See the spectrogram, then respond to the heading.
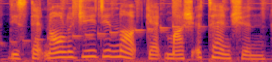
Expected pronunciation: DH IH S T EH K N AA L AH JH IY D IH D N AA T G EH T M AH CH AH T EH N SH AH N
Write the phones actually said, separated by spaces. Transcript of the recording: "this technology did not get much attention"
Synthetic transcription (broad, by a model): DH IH S T EH K N AA L AH JH IY D IH D N AA T G EH T M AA CH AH T EH N SH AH N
